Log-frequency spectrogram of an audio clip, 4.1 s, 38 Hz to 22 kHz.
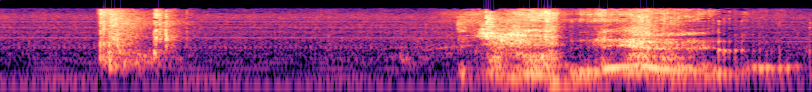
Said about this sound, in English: Oh, my favorite killer cop movie is RoboCop. Because Ed 209 is a freaking killer. That's true. And stop motion animated by Phil Tippett. And it sounds like a lion. Lion roaring. Elephant.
